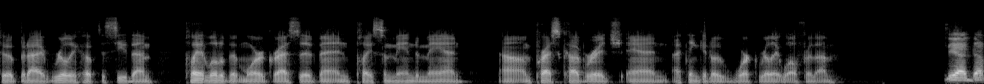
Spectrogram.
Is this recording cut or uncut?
uncut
